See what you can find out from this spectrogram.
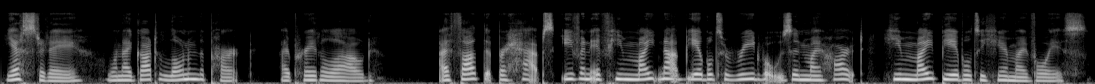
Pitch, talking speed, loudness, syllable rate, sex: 210 Hz, 205 wpm, -18 LUFS, 5.0 syllables/s, female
